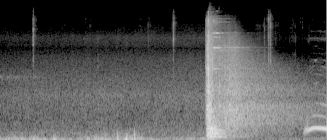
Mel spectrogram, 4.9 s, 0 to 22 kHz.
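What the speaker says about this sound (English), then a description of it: "Going to shoot at this steel down at 15 yards" A single sharp gunshot from a .327 Federal Magnum revolver loaded with American Eagle rounds, fired at a steel target 15 yards away, followed by a ringing clang of the steel that decays slowly amid quiet outdoor ambience.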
